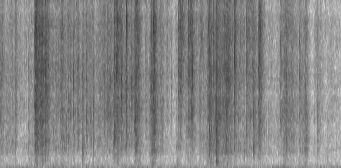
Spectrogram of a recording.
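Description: Wrapping paper crinkling and rustling in irregular bursts as a present is unwrapped by hand and the box inside is pulled out.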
